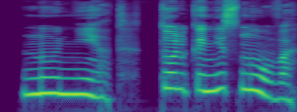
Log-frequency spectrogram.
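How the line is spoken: Groaning. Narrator (Russian): застонала я

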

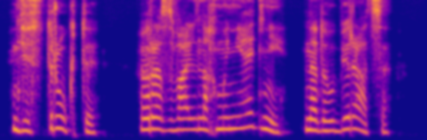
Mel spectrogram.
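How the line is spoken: Breathy exhale. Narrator (Russian): Выдохнула я

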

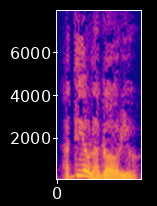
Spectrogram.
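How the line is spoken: Exclaimed. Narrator (Italian): esclamò Angustina

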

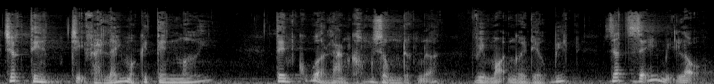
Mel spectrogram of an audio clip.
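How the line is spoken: Lowered voice. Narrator (Vietnamese): hạ giọng bảo Hậu

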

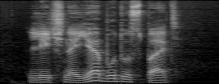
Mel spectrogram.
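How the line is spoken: Gloomy statement. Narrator (Russian): мрачно сообщил Криол

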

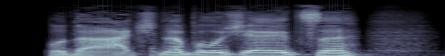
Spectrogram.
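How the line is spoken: Rumbling gravelly chuckle. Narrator (Russian): Берсерк снова хохотнул, как камни в бочке перекатились

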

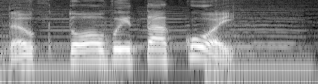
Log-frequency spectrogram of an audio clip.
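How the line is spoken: Furious yell. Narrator (Russian): Совершенно освирепев, Никанор Иванович завопил

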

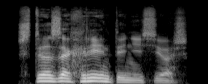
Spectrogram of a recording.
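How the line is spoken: Snort. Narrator (Russian): фыркнул Магвир

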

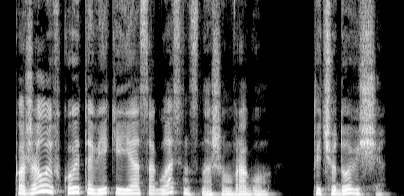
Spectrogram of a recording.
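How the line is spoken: Calm, resigned. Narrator (Russian): спокойно ответил Райно, как будто смирившись с ситуацией

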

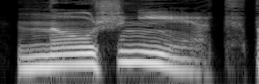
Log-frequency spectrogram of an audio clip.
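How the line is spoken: Growled. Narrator (Russian): прорычал Макс

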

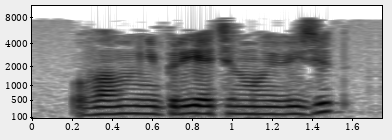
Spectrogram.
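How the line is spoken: Sighed. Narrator (Russian): вздохнул наемник

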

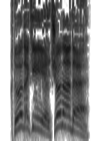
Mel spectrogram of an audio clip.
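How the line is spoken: Shout. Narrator (Russian): он крикнул

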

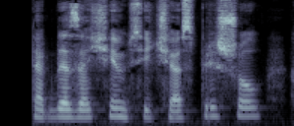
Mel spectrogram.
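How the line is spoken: Snort. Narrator (Russian): хмыкнула Белка

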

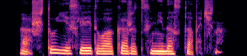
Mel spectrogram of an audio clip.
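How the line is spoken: Whispered. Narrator (Russian): прошептал он

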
